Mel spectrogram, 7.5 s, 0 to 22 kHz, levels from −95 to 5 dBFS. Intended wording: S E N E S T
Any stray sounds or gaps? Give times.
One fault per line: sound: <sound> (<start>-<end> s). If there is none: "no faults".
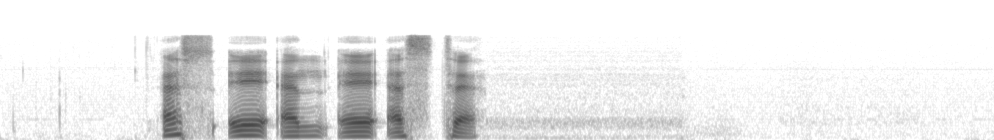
no faults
